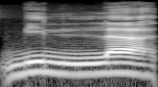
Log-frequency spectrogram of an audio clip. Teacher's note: Kalau sebelum lafzul jalalah berbaris di bawah, sebab itulah kita baca dengan nipis. Billah. Tak ada orang baca dengan billahi.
